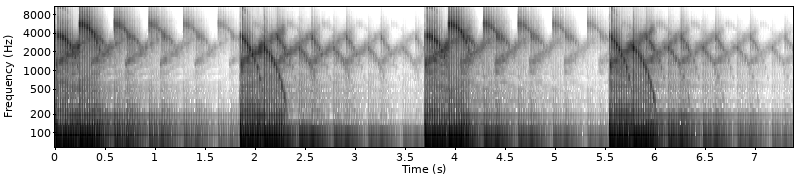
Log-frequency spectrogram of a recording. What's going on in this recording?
Krucifix Productions they are coming
films, movies, film, music, suspence, sounds, soundesign, soundtrack, spooky, movie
